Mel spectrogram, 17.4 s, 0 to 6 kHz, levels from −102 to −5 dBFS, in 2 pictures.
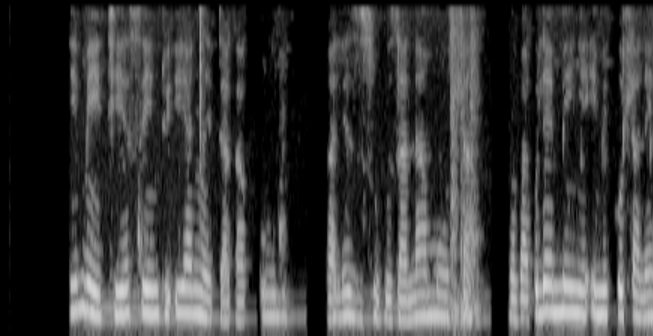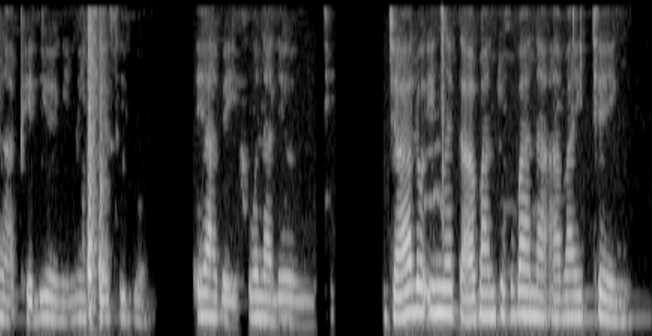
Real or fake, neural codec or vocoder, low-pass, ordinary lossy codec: real; none; 5.4 kHz; MP3, 48 kbps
